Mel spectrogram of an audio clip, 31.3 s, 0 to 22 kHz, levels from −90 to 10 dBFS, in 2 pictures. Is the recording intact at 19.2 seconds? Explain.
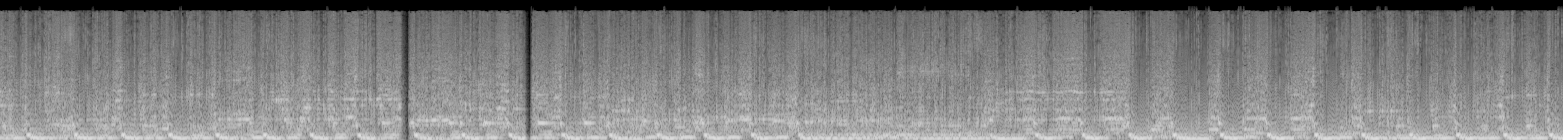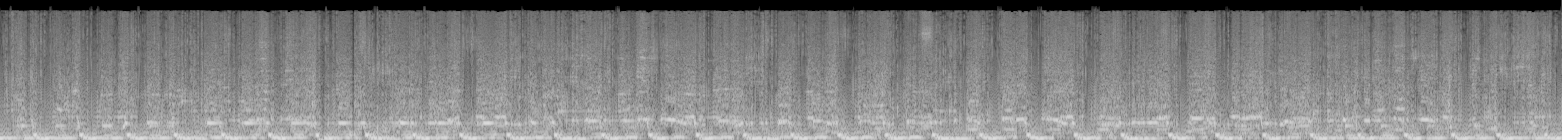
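No. From 19.15 to 19.21 s there is a short stall from a late packet: the receiver held the last sound for about 26 ms, nothing was lost, and everything after runs 26 ms late. An error also runs through this moment and the whole clip, with noise filling quiet gaps, likely from a stuck bit in the converter or data path.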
